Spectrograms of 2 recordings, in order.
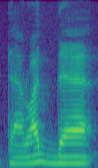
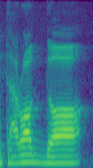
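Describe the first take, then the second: First: تردی slow, thin t, heavy r, thin d; long thin ending on تردی; light, heavy, light. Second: تردی with thick d and dark o ending; wrong heavy ending. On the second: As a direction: show the mistaken dark تردی. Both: Shown as a demonstration.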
